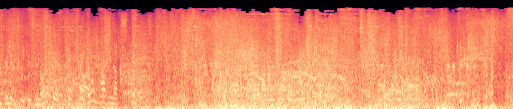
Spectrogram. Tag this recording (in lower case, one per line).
speech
